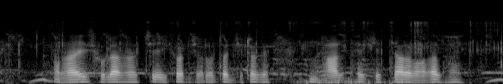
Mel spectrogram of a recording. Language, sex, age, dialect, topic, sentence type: Bengali, male, 18-24, Jharkhandi, agriculture, statement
